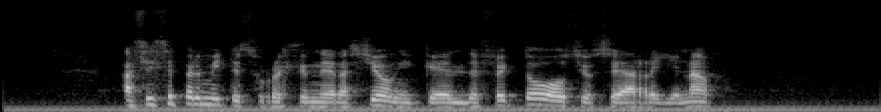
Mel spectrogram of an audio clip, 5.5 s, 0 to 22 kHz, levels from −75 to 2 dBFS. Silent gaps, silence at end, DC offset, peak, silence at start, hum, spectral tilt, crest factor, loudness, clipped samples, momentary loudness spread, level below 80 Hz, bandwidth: none; 0 s; under 0.1%; -6 dBFS; 0.05 s; 60 Hz at -35 dBFS; -7.5 dB/octave; 18 dB; -24 LUFS; under 0.1%; 22 LU; -38 dBFS; 16 kHz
